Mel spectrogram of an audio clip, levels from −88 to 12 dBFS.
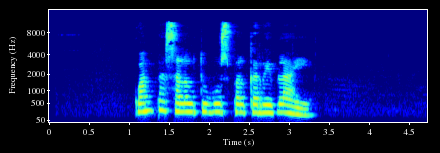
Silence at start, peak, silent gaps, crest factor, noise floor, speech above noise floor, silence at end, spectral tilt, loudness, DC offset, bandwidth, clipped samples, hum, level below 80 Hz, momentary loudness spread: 1.1 s; -14 dBFS; none; 18 dB; -74 dBFS; 44 dB; 1.45 s; -3.5 dB/octave; -30 LUFS; under 0.1%; 11.5 kHz; under 0.1%; none; -88 dBFS; 5 LU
